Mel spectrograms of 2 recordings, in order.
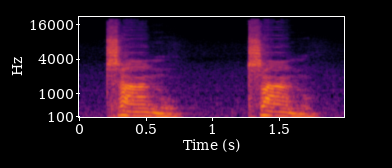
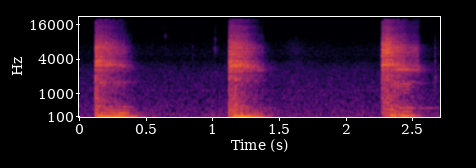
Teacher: this tr is the voiceless part, and there is its counterpart which is voiced, which is the dr.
